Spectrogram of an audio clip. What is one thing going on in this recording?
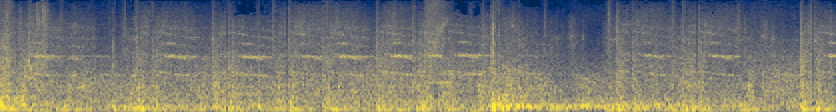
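Blaster cannons fire in rapid repeated bursts.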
